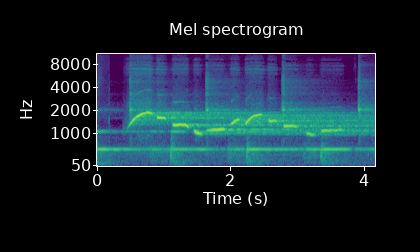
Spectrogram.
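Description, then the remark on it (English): A single person whistles a tuneful, old-timey song in the middle of the night, the notes gliding and wavering smoothly at steady volume over faint background hum, with soft clicks between phrases and no talking. “It was an old-timey whistle, like a...”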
